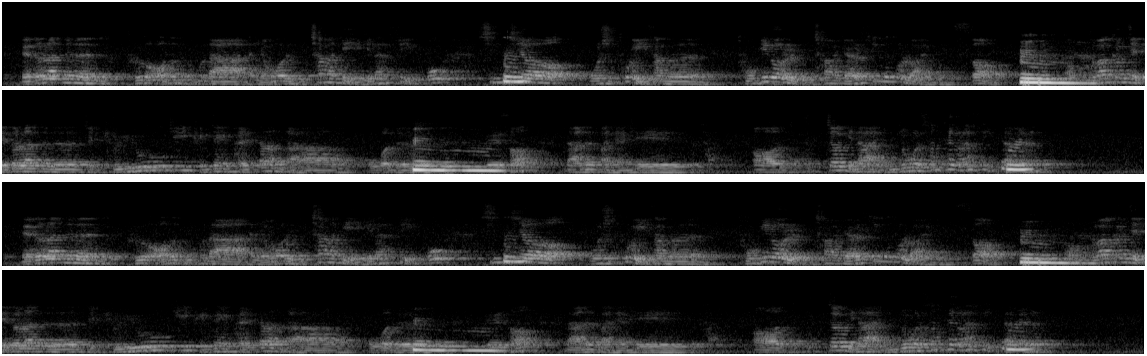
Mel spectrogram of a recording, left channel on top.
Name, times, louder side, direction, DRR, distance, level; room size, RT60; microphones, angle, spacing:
voice 1, 0.2-5.6 5.9-7.0 7.4-10.0 10.6-15.7 16.2-16.7 17.0-18.5 18.9-21.8, equal, 70° left, 2.4 m, -35 dB
voice 2, 10.2-10.9 15.5-16.5 21.5-21.8, left 7 dB, 90° left, 0.3 m, -19 dB
15.5 x 6.5 x 2.4 m
head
